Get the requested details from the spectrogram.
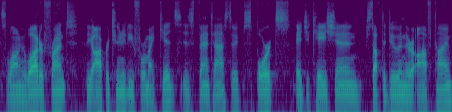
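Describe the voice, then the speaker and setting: An unremarkable speaking voice in a Canadian accent, at a moderate pace with hardly any pauses and fairly even intonation, on a very clean recording with a silent background. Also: man, fairly low pitch for a man. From Alberta prairies, rural. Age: 50s. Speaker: retired soldier turned realtor. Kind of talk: casual interview chat.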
